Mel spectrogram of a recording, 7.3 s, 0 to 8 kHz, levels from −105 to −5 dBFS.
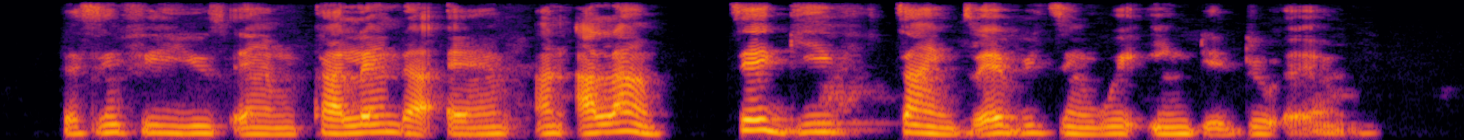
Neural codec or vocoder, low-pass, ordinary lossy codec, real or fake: none; 7.2 kHz; none; real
